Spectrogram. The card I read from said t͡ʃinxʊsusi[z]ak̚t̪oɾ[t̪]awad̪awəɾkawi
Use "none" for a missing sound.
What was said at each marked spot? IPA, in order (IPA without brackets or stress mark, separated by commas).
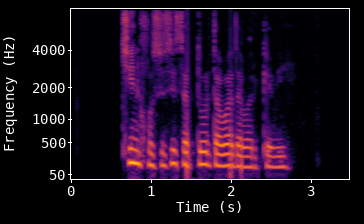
s, t̪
